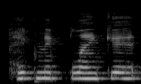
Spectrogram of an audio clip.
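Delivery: ordinary talk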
